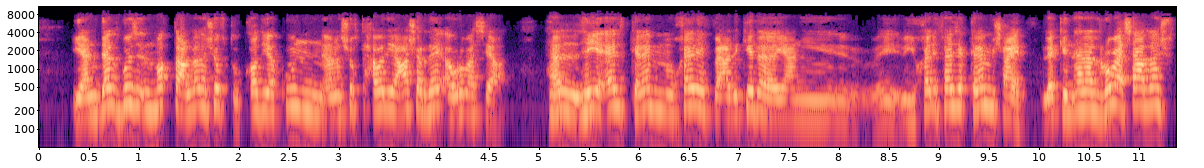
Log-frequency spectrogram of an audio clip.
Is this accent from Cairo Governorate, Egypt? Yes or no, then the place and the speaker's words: no; Alexandria, Alexandria Governorate, Egypt; مختلفه تماما عن الثقافه اللي موجوده عندنا في الاسكندريه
